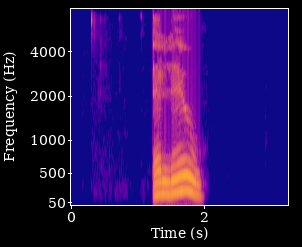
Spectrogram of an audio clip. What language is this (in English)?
Bashkir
